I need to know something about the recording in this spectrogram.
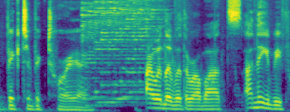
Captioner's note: bright chime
